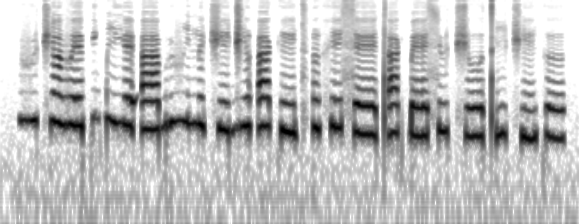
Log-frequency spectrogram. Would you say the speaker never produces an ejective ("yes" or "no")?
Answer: no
